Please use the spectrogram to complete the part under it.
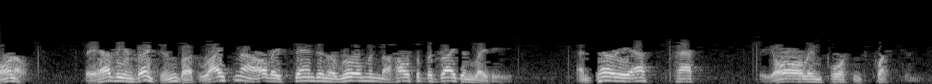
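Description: An American man working as an old-time radio announcer, delivering scripted pitches and serial narration with emphatic, folksy salesmanship. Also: husky. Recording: muffled, band-limited old radio transcription.

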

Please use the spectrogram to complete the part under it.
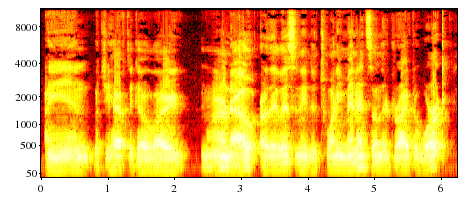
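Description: This low-voiced man talks at a normal pace as an interview guest, an audio drama writer and producer. The conversation is casual and reflective, and he rambles along in a self-deprecating way.

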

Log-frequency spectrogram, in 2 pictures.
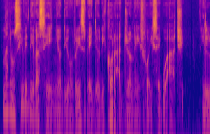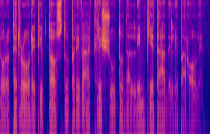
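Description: Low gravelly man reading a calm story. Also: normal speed, dry recording, clean studio sound. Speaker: audiobook reader. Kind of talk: soporific audiobook narration.

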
